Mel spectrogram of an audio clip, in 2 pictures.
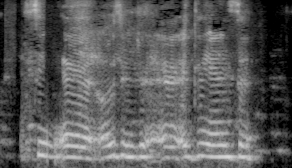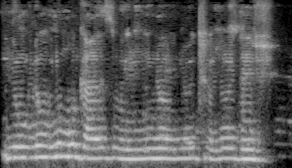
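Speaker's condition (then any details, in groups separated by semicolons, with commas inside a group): Cerebral palsy; speech affected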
